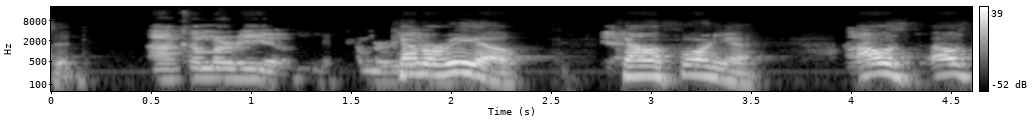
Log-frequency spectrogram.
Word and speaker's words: Camarillo: How do you pronounce it? Camarillo.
